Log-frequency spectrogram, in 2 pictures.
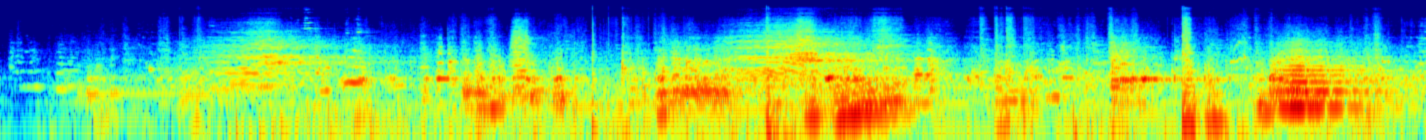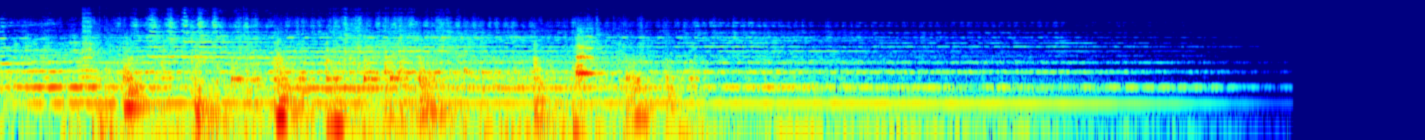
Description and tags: Electroacustic bass played with bow and using a third bridge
